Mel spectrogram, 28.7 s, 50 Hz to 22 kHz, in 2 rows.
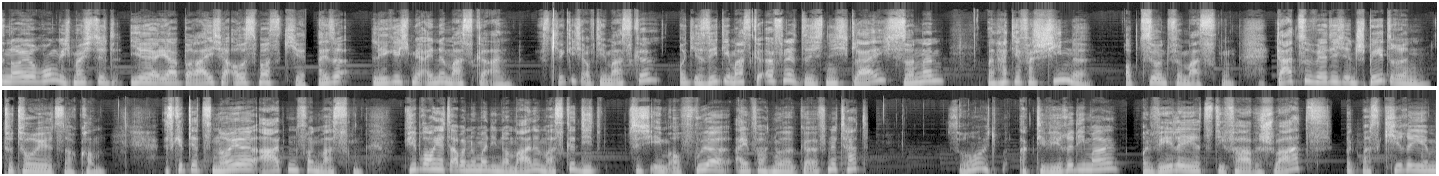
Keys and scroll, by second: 26.7 x.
